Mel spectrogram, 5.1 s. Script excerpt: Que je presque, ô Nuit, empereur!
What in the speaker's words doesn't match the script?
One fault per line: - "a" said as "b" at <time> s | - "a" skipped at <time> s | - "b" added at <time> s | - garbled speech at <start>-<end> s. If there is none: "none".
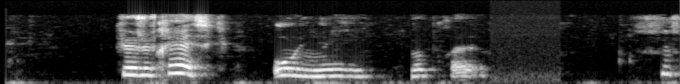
none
